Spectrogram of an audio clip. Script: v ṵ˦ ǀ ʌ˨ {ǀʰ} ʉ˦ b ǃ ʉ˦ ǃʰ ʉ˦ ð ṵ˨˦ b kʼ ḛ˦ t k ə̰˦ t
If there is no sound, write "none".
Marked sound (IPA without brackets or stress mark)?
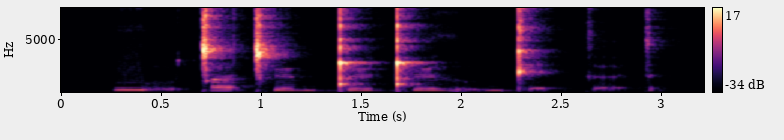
ǀʰ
